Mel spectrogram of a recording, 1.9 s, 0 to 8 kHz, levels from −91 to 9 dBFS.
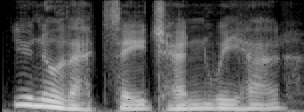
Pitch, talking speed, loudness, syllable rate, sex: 115 Hz, 220 wpm, -16 LUFS, 4.1 syllables/s, male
